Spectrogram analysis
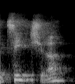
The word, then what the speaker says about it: teacher: like our example before if we look at the word teacher it's written with an R isn't it the final letter of the word is an R but when I say teacher do you hear an R you don't now if you if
